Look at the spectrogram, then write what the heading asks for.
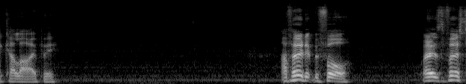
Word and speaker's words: Calliope: way we say things, it looks like you say Calliope, but it's Calliope.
